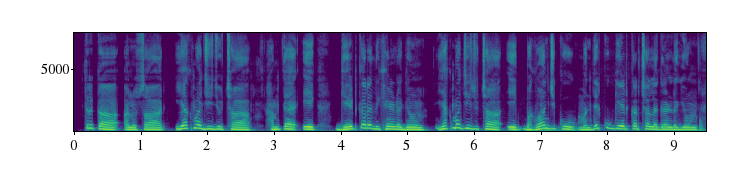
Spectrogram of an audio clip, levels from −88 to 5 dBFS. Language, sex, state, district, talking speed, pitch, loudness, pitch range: Hindi, male, Uttarakhand, Uttarkashi, 175 wpm, 190 Hz, -16 LUFS, 175-210 Hz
